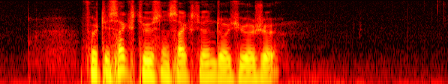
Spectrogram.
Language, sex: Norwegian, male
